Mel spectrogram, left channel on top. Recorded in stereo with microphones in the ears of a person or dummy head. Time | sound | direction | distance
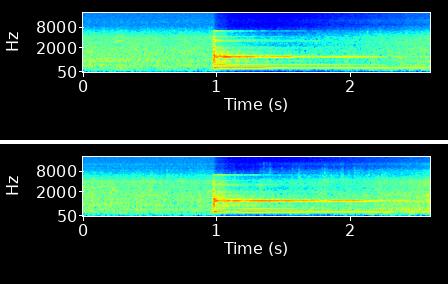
1.0 | a bell | 5° left (ahead or behind) | 1.4 m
